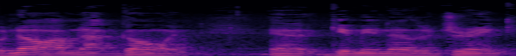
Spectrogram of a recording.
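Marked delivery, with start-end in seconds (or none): none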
